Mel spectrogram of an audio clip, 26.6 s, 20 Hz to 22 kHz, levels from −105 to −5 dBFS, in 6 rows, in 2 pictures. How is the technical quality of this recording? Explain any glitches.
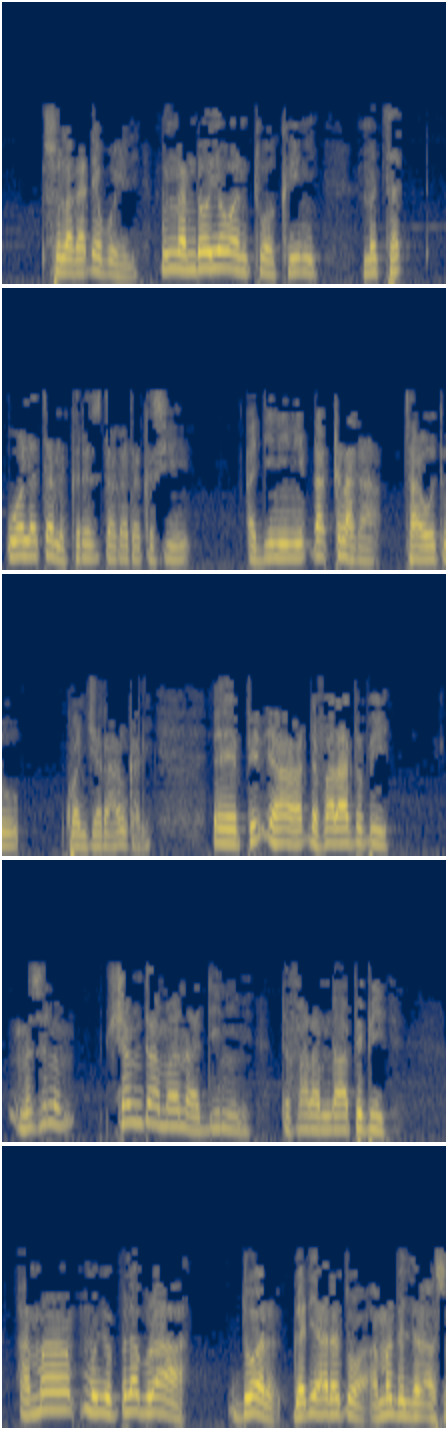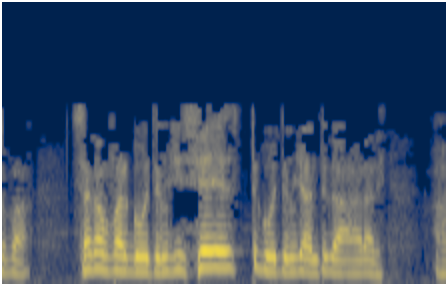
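Quality is poor throughout the speech, with heavy codec damage from start to finish. The likely cause is MP3 compression at a very low bitrate, around 17 kbps. Short of bits, the encoder removed everything above 5.5 kHz and dropped weak frequency lines frame by frame, leaving dull, watery, swirling speech with chirpy s sounds and smeared consonant onsets.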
